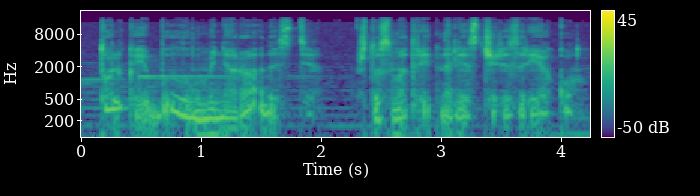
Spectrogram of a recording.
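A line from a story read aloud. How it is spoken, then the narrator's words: Whispered. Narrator (Russian): прошептал Крутобок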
